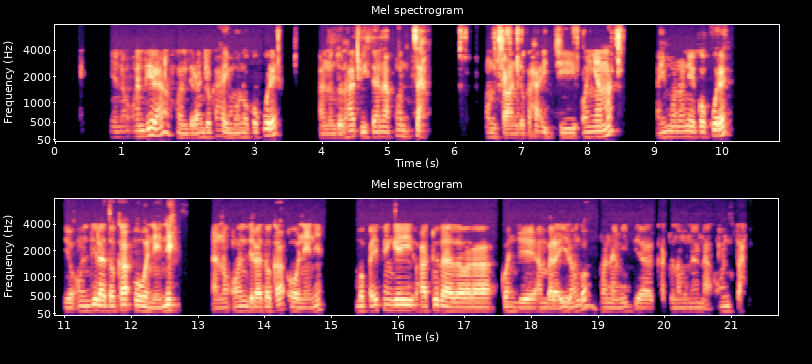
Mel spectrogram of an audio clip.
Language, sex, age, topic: Oshiwambo, male, 18-24, agriculture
